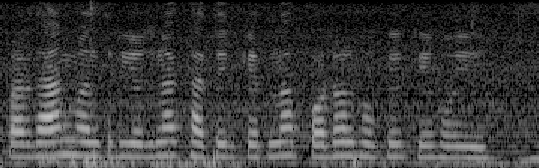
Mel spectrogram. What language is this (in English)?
Bhojpuri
